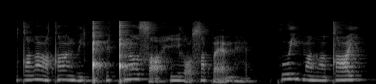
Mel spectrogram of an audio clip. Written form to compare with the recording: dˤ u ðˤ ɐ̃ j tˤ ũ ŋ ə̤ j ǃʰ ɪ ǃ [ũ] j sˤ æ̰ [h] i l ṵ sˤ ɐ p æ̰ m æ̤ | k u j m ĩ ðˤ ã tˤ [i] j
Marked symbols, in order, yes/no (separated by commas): yes, yes, no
